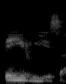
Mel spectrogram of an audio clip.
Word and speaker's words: Thales: I actually, before I started this slide, I thought to myself, I need to hear how this is properly pronounced. It's Thales, I looked it up.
